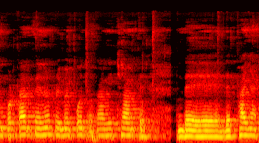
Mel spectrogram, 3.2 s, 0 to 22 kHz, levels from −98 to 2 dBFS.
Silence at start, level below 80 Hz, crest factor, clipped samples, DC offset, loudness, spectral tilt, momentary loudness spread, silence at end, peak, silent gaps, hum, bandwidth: 0 s; -56 dBFS; 16 dB; under 0.1%; under 0.1%; -31 LUFS; -8 dB/octave; 8 LU; 0 s; -14 dBFS; none; none; 15.5 kHz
